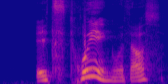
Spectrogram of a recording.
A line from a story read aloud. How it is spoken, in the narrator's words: exclaimed Malfoy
